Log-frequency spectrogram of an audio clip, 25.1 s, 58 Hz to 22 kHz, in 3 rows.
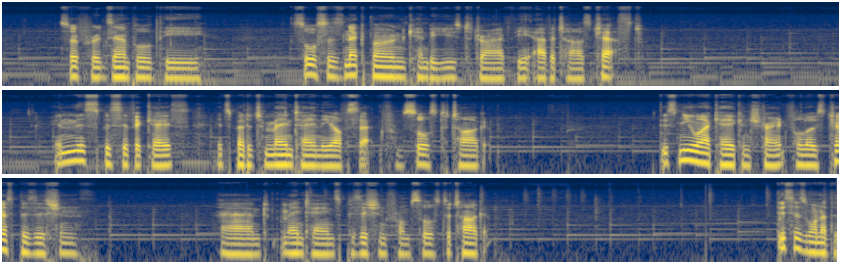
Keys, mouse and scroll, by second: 0.8 Up, 1.7 Down, 3.0 Up, 3.5 Down, 5.3 alt+click, 7.6 ctrl+click, 9.1 click, 10.8 alt+click, 12.1 click, 15.5 alt+click, 20.8 alt+click.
